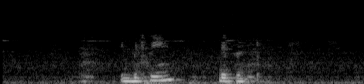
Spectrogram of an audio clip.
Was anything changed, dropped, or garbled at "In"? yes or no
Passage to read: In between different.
no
